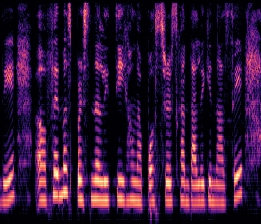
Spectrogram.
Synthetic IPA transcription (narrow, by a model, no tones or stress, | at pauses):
depʰemɐspɐɾsɔnelitikʰaŋnapɔstɐɾskʰandalijɡinase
